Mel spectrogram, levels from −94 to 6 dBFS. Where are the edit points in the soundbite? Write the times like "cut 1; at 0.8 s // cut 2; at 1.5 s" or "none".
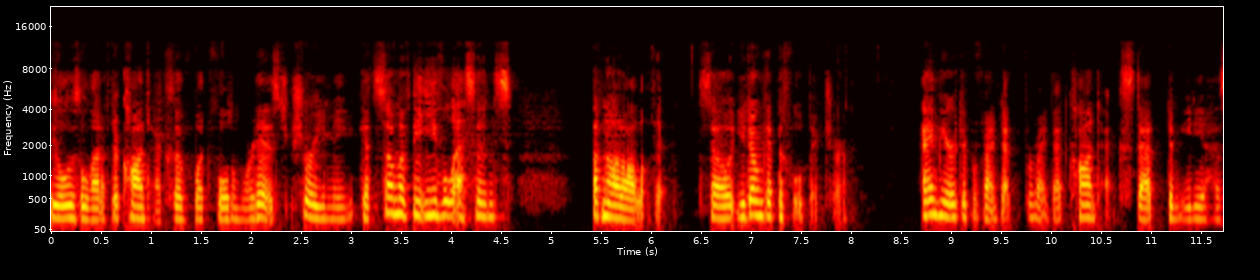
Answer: cut 1; at 9.7 s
